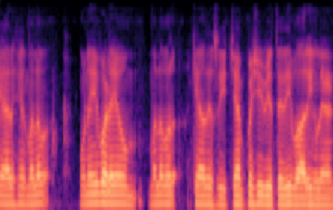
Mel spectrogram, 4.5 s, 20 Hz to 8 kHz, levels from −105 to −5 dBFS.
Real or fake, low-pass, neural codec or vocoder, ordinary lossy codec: real; 7.2 kHz; none; none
